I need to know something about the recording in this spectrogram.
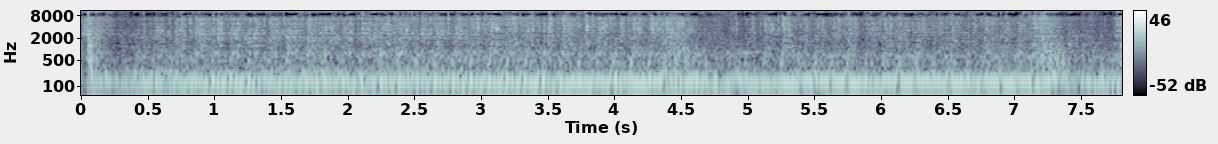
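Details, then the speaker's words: Rebuilt 1987 Chevy Caprice 305 small block V8, first start on gravity-fed carb with open headers: loud, deep, even uncorked rumble, steady with brief rev dips; running healthy. "So running it with open headers kind of made a lot of noise, and my daughter wanted to come out, so did my wife, to try to hear the engine run for the first time."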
